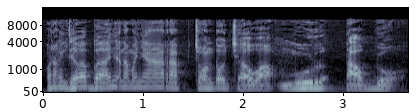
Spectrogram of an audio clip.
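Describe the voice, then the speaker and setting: A man's voice: mid-range voice, expressive, normal speed. A man with a Javanese accent preaching at a village gathering, joking and teasing the crowd. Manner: jokey, teasing the crowd, switching between Javanese and Indonesian. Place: outdoor village religious gathering.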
